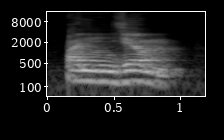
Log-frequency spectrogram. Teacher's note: When the letter sa occurs after nasal, it pronounces as ja.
